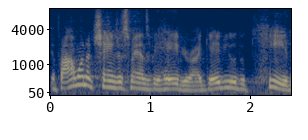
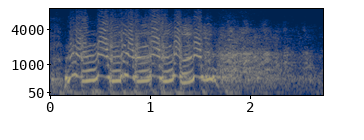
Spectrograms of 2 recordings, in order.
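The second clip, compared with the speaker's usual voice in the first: very high rising mock shriek; mock phobic shriek. Imitating the snake-phobic woman's panicked shriek.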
